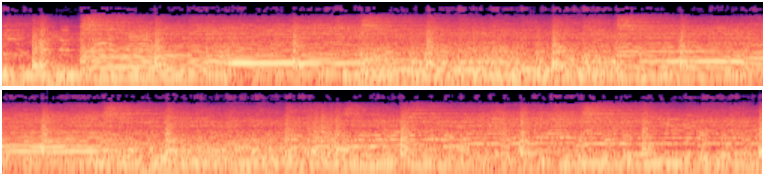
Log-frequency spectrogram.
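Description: Punk band playing live: distorted electric guitars, bass and drum kit, with the full band coming in about a second in and playing on without a break.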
